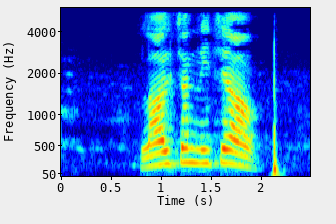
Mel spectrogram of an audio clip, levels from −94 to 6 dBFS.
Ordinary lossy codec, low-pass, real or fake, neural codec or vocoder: AAC, 32 kbps; 5.4 kHz; real; none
